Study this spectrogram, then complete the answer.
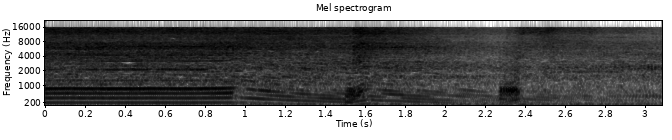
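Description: A chainsaw engine winds down and stops.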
